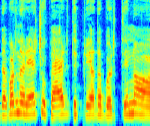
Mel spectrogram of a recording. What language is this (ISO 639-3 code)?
lit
